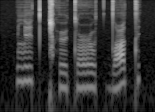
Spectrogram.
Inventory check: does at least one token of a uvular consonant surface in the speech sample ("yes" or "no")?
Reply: no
